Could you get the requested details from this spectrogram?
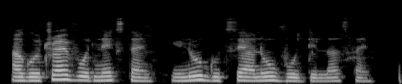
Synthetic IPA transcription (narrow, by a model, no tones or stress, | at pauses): aɡotʰɹaɪvotnɛkstãɪ̃m | junoɡudseaɪnovot̚delastãɪ̃m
